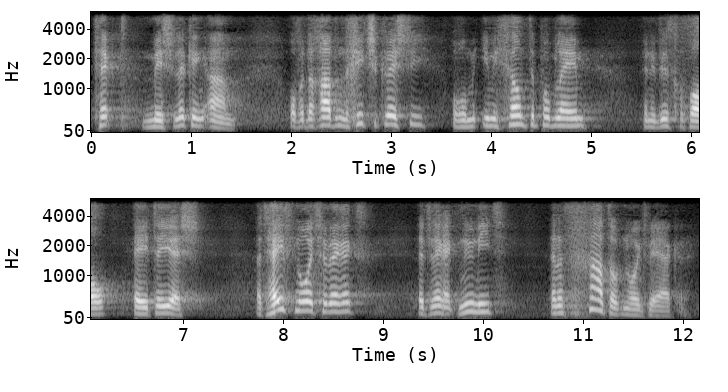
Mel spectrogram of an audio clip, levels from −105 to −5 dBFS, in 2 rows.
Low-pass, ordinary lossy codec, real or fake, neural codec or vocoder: 5.4 kHz; Opus, 64 kbps; fake; codec, 24 kHz, 0.5 kbps, DualCodec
